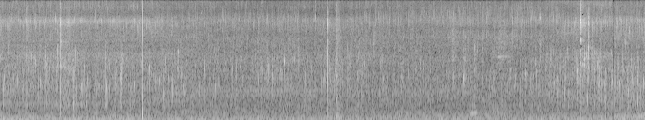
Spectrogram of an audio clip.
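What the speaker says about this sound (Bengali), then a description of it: "ঝোল ফুটে গেছে, এখন মাছগুলো দিয়ে দেবো।" Spicy gravy for a sea chital fish curry boils in a pot with a faint, steady bubbling and a few soft clicks, quiet and continuous with no talking.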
